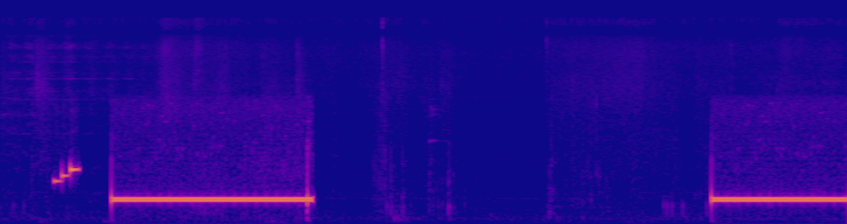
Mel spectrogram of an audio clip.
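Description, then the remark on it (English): A telephone ringback tone: a steady two-second electronic buzz, a long silent pause, then the next ring begins. A few quick dialing beeps come just before the first ring. “I'm going to make a quick phone call.”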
